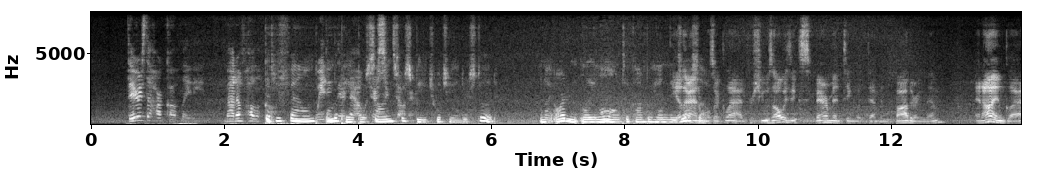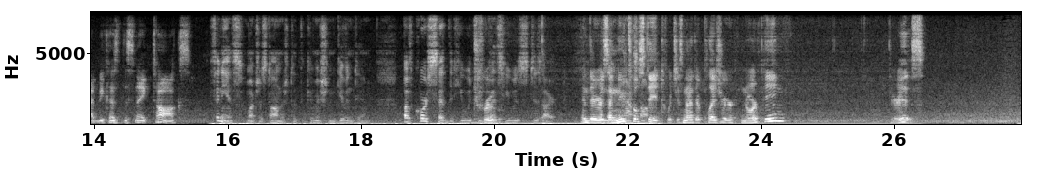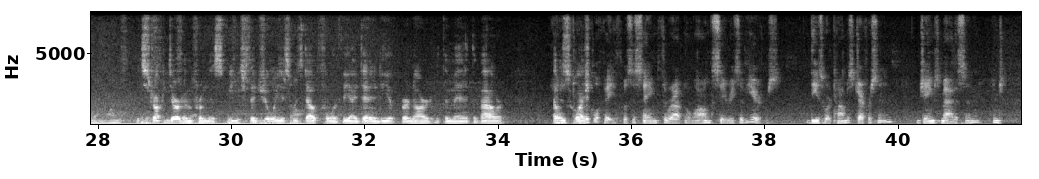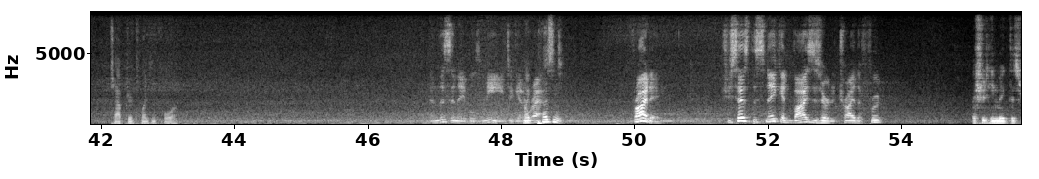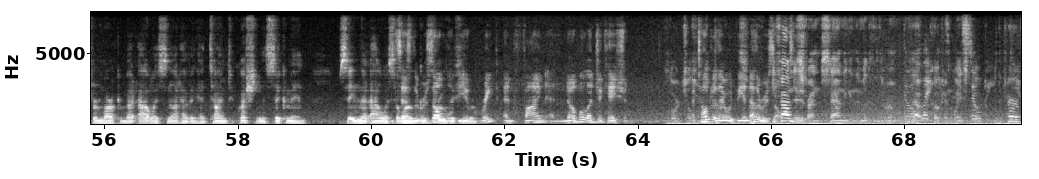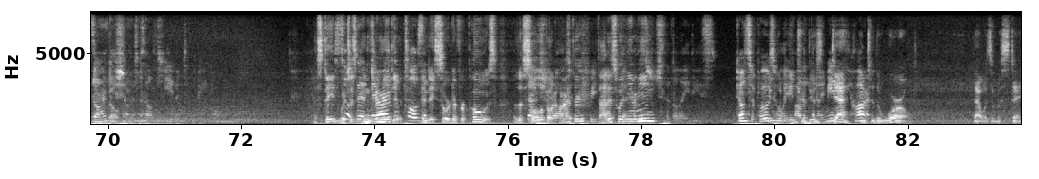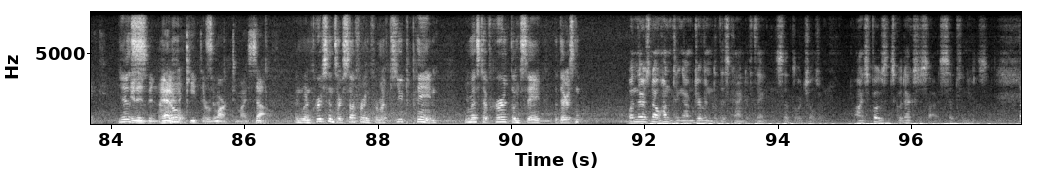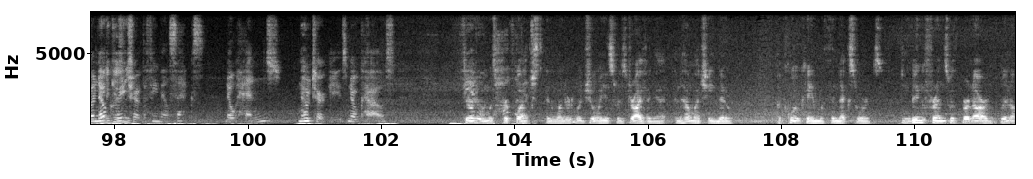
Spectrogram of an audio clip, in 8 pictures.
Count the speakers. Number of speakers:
9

